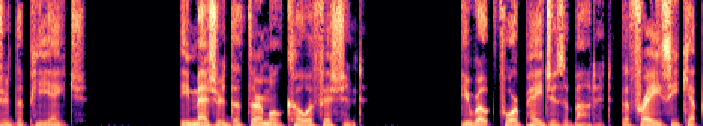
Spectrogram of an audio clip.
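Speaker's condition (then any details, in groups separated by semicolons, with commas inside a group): No condition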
